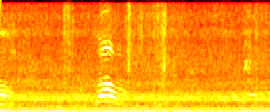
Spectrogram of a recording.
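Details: A thirsty female tabby cat outdoors on a hot day gives a single short, downward-bending meow midway through, against constant low-pitched traffic-like rumble.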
